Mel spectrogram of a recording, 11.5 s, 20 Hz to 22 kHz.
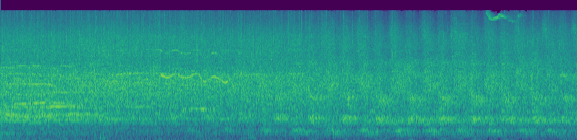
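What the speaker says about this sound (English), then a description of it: "make some noise for Sinjo" A large crowd applauds and cheers at the Grand Beatbox Battle 2021 World League crew showcase, with loud, dense clapping that holds steady throughout and slowly thins toward the end.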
